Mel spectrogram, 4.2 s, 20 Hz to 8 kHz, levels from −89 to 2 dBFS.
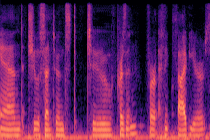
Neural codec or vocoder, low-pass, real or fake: codec, 16 kHz, 1.1 kbps, Voila-Tokenizer; 7.2 kHz; fake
